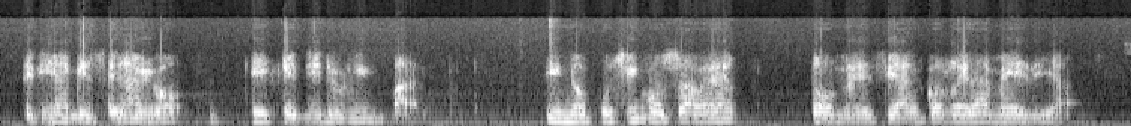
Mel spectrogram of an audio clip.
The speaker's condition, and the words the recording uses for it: Laryngectomy. Ahí empecé, yo hablo con voz esofágica, es muy difícil de poder volver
